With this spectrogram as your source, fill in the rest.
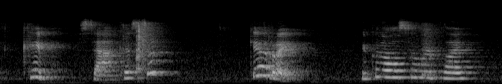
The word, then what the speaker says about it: kaip sekasi: you is basically basically kaip sekasi the first word is harder really hard you have to pronounce kaip it's kind of an explosion kaip kaip sekasi the second word sounds a bit like sexy just the pronunciation kaip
